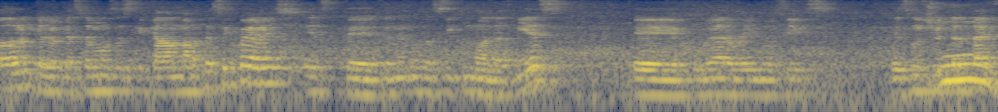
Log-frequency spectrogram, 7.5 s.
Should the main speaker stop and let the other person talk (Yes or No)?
Yes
